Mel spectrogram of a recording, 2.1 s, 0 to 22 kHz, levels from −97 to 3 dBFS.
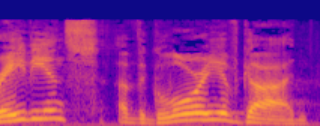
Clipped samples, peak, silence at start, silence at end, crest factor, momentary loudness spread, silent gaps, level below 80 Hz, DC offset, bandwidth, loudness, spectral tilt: under 0.1%; -4 dBFS; 0 s; 0.1 s; 18 dB; 9 LU; none; -52 dBFS; under 0.1%; 11.5 kHz; -21 LUFS; -4 dB/octave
